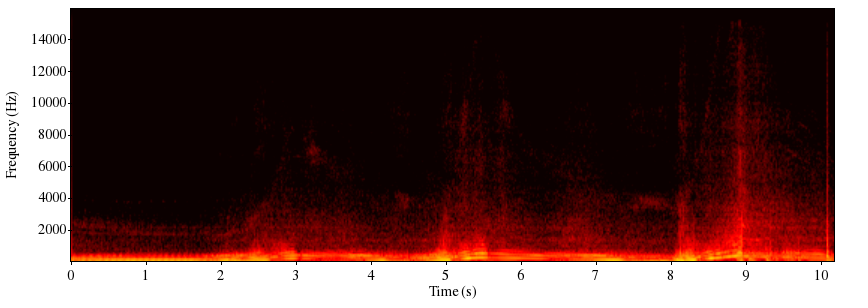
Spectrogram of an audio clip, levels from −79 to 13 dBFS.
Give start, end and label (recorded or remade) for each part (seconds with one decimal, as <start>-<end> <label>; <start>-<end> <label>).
0.0-3.7 recorded; 3.7-5.1 remade; 5.1-6.6 recorded; 6.6-9.7 remade; 9.7-10.2 recorded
